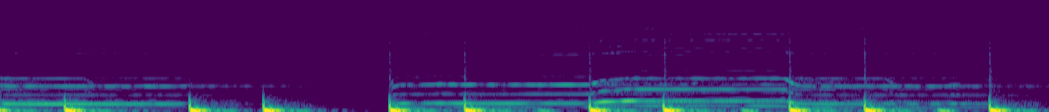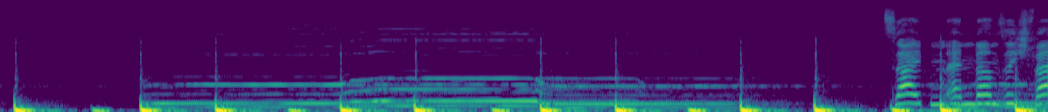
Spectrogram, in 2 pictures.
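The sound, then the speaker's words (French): An instrumental song intro for the second music break: a steady, thumping kick-drum pulse under sustained synth chords, with brief pauses in the chords and a bright shimmering flourish at the end. No voices. “C'est l'heure de la deuxième pause musicale”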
